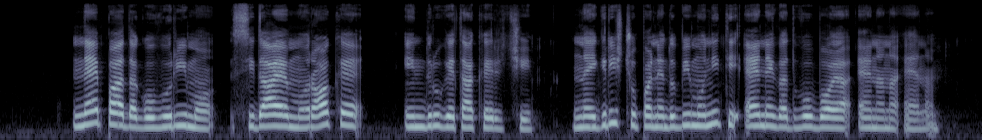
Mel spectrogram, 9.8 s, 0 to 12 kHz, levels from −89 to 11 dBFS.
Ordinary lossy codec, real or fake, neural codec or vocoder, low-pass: none; fake; vocoder, 48 kHz, 128 mel bands, Vocos; 10.8 kHz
